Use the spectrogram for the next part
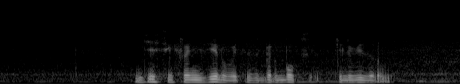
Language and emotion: Russian, neutral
